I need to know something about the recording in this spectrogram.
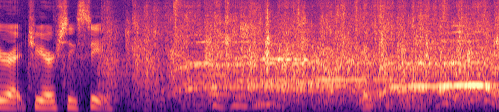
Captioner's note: cheering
